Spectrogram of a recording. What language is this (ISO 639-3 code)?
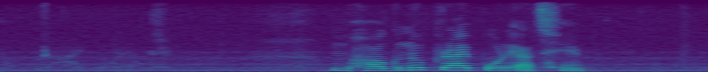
ben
